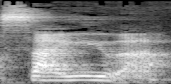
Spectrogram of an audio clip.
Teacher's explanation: If there's an L in the middle of a word, like salida, you take that out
